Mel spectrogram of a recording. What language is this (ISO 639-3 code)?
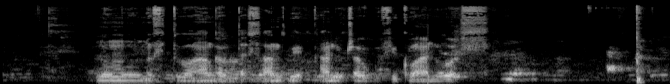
kin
